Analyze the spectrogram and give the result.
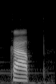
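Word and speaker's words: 값: Halimbawa, sa word na ito which means price, Ang basa sa kanya ay cup. Cup. So, magiging silent S.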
